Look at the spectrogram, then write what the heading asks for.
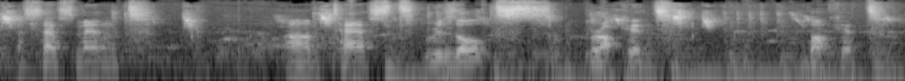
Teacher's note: The only key difference is that you aspirate every T that you can see in the word.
